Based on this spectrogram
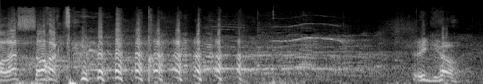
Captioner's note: laugh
